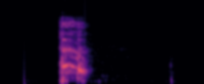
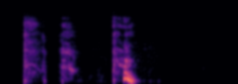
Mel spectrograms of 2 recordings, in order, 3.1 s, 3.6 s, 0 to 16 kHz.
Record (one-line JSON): {"cough_length": "3.1 s", "cough_amplitude": 3495, "cough_signal_mean_std_ratio": 0.28, "three_cough_length": "3.6 s", "three_cough_amplitude": 7134, "three_cough_signal_mean_std_ratio": 0.2, "survey_phase": "beta (2021-08-13 to 2022-03-07)", "age": "18-44", "gender": "Male", "wearing_mask": "No", "symptom_change_to_sense_of_smell_or_taste": true, "symptom_onset": "7 days", "smoker_status": "Never smoked", "respiratory_condition_asthma": false, "respiratory_condition_other": false, "recruitment_source": "Test and Trace", "submission_delay": "2 days", "covid_test_result": "Positive", "covid_test_method": "RT-qPCR", "covid_ct_value": 30.7, "covid_ct_gene": "N gene", "covid_ct_mean": 30.8, "covid_viral_load": "81 copies/ml", "covid_viral_load_category": "Minimal viral load (< 10K copies/ml)"}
